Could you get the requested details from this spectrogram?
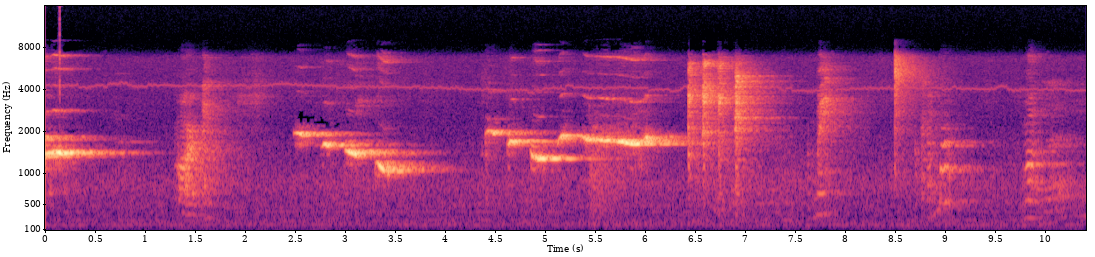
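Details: Female pet African grey parrot imitating farm animal sounds and talking: clear whistled notes, some falling and some level, in short runs, followed by harsh broadband squawks and short chattering calls, with quiet gaps between bursts.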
